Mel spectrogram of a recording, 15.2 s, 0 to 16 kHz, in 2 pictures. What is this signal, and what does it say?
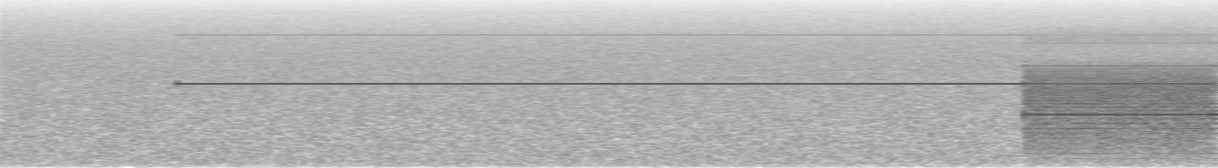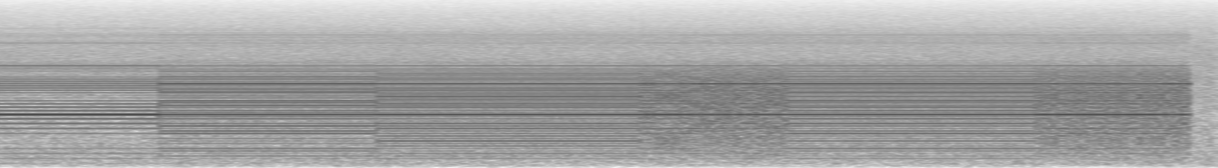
Cassette data (Kansas City type), 1200 baud, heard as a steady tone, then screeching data, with tape hiss.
